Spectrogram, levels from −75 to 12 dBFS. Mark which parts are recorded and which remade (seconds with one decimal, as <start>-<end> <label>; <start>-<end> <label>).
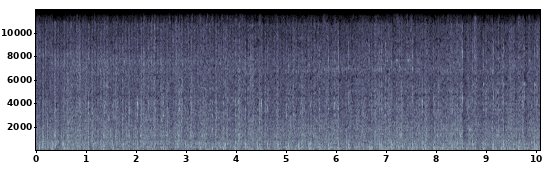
0.0-2.2 remade; 2.2-3.7 recorded; 3.7-4.3 remade; 4.3-5.8 recorded; 5.8-10.1 remade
